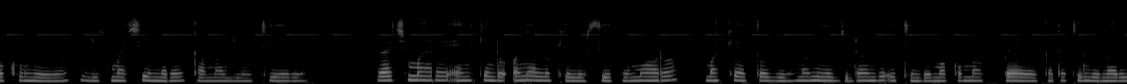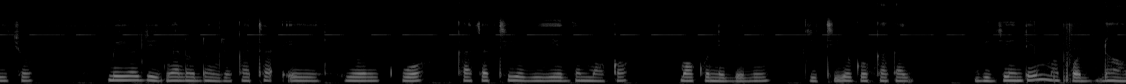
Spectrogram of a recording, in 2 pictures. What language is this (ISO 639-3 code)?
luo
